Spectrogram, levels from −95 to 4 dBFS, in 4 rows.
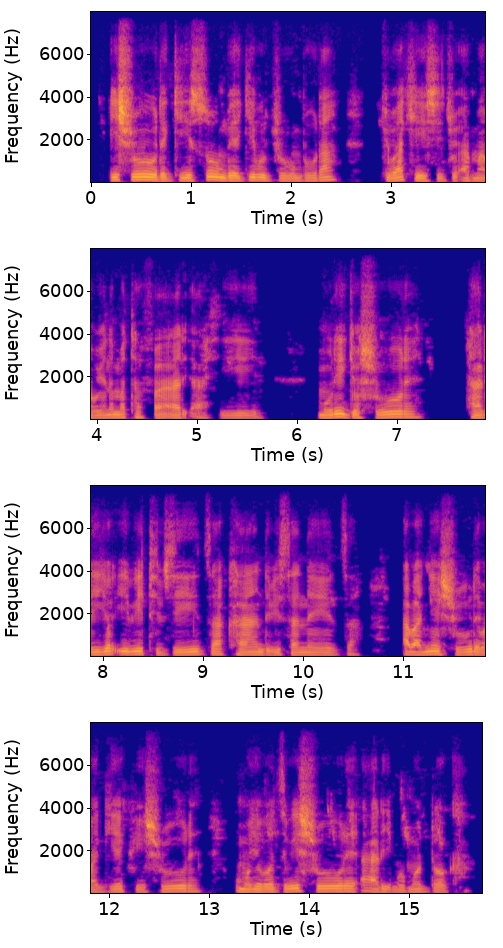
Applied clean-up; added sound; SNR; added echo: none; none; none; none.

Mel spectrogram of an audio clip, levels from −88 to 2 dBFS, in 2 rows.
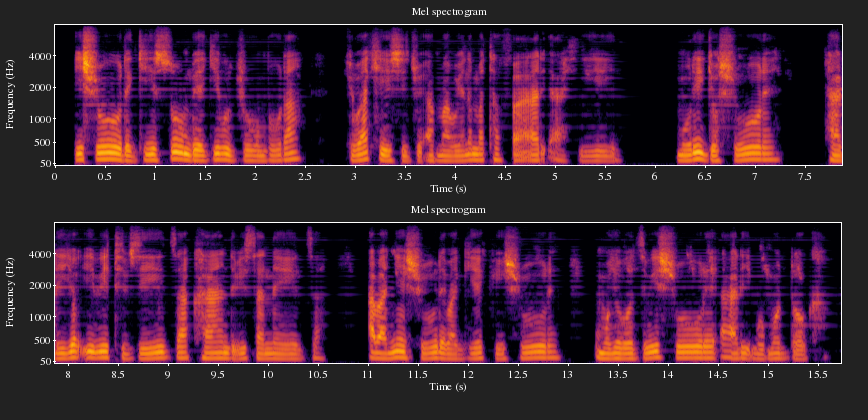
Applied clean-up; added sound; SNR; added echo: neural mask model DeepFilterNet 3.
